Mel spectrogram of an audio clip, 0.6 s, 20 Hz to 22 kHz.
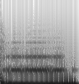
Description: Index of /m8-backup/M8/Samples/breaks/breakcore/earthquake kicks 1
boom kick.wav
